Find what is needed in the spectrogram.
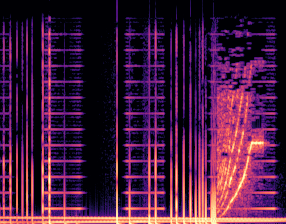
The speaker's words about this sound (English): The beeping screen and waggling finger of the lie detector, a scientific forensic frisking to check whether emotions match language.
